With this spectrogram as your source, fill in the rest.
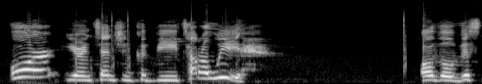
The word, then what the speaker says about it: Taraweeh: They say Tarari or something, Tawari, or all kinds of, I don't know even how they say it. So it's Taraweeh, Taraweeh.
